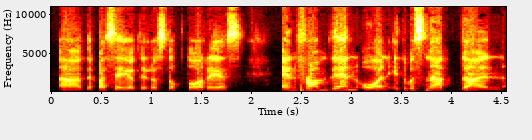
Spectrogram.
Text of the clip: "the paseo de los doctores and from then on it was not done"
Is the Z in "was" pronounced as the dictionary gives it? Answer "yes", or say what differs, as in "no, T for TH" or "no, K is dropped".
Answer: no, S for Z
